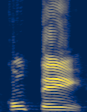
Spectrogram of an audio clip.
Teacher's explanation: contém o tem a sílaba mais forte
